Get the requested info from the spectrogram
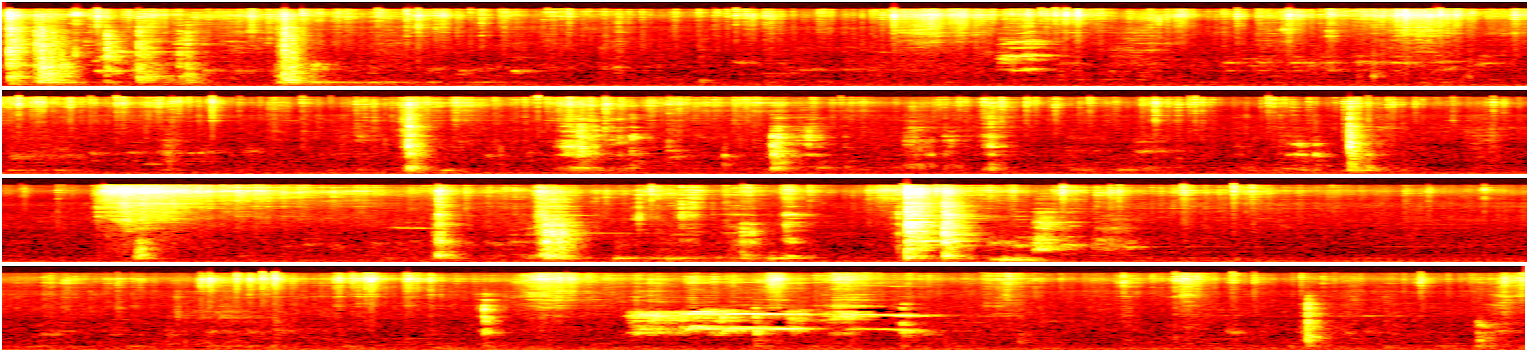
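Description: Chopsticks and a metal spatula clicking, scraping and knocking against a nonstick frying pan as pieces of pan-fried vegetarian fish are turned over low heat, with a few louder knocks. Near the end a rooster crows once in the background.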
